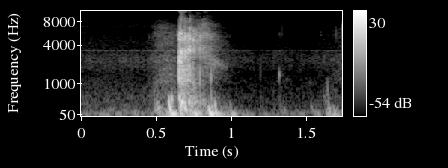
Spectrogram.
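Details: A single short, sharp sneeze with a faint intake of breath before it.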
